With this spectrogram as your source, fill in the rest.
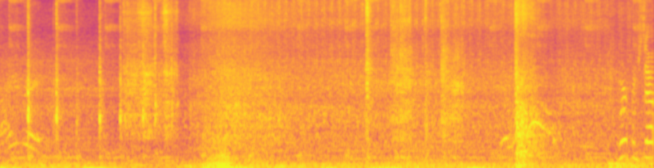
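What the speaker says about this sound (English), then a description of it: "We came all this way just to help you start your Jeep." A Jeep engine runs at a medium rumble, idling with a few revs, while people talk over it close by.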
